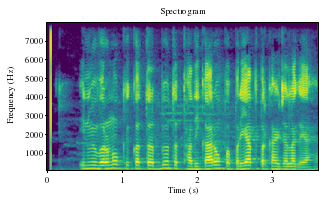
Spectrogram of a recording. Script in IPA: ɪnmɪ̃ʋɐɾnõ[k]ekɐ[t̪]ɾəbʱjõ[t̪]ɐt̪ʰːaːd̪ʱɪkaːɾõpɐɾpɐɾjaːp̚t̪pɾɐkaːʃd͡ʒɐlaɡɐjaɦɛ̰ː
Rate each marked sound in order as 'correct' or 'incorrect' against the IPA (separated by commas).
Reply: correct, correct, correct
